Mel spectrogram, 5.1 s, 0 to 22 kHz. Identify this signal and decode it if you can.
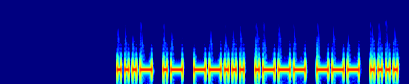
Morse code, heard as a keyed tone, about 25 wpm, 700 Hz. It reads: VA7JOH
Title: DXCC-100 Call Signs - 6 Characters - Repeated 2x - 25wpm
